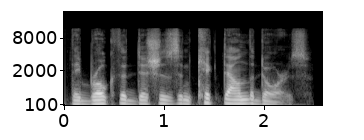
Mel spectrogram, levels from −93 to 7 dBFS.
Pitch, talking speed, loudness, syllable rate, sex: 110 Hz, 210 wpm, -18 LUFS, 5.2 syllables/s, male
